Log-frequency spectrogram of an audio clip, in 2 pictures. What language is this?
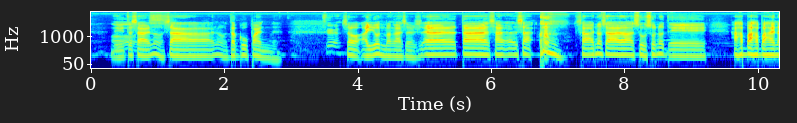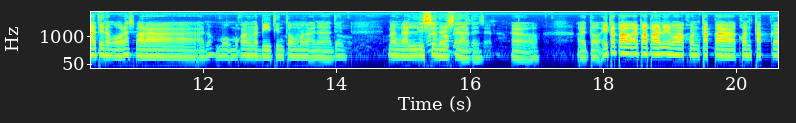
Filipino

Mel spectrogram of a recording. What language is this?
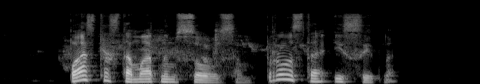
Russian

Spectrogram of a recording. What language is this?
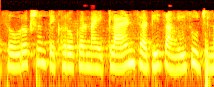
Marathi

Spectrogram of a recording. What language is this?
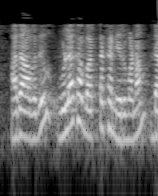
Tamil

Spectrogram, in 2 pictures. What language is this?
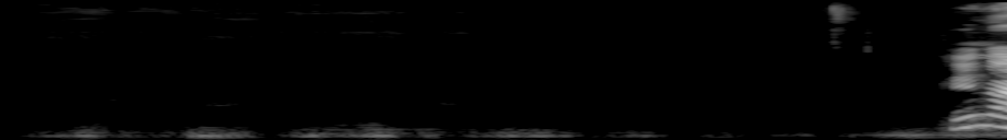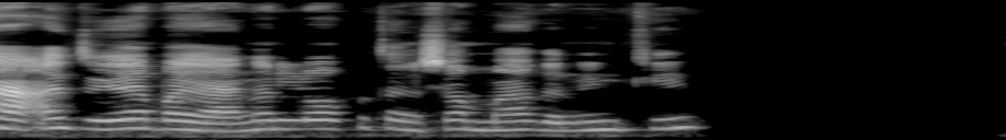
Hausa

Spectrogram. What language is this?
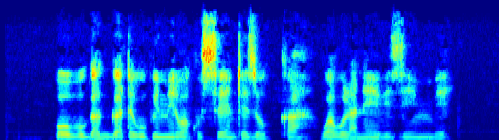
Ganda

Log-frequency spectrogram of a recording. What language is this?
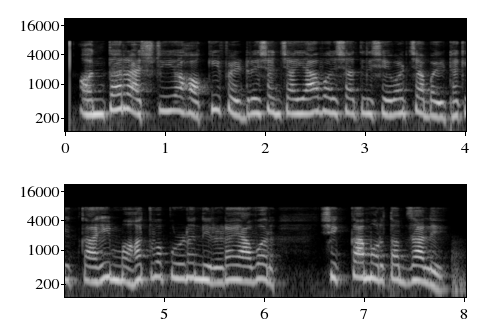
Marathi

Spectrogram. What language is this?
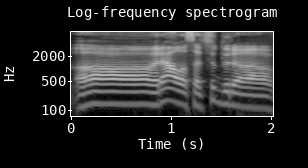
Lithuanian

